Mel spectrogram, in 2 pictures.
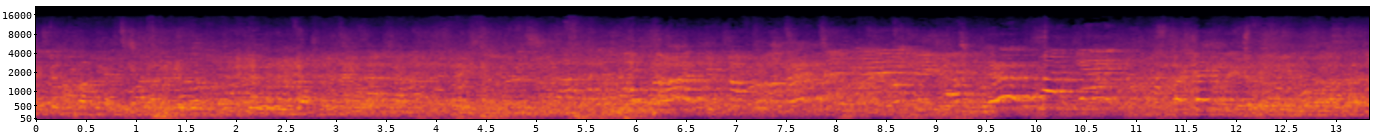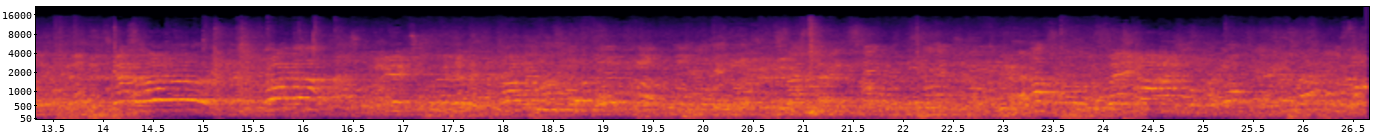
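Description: A crowd of men and women chatters and shouts loudly in a large echoing hall.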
